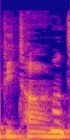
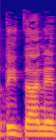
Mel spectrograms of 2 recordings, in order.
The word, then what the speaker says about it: Titane: Bueno, pero antes de grabar nos fijamos, chequeamos cómo se dice y se dice Titán. – Titán, sí, no sé bien. Acá nadie habla francés. – No, pero igual yo acepto Titane también.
